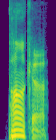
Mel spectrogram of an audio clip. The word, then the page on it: parka: British English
